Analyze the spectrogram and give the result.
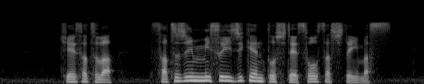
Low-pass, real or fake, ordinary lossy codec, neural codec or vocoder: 7.2 kHz; fake; none; codec, 16 kHz, 2 kbps, FunCodec, trained on LibriTTS, 25 frames a second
